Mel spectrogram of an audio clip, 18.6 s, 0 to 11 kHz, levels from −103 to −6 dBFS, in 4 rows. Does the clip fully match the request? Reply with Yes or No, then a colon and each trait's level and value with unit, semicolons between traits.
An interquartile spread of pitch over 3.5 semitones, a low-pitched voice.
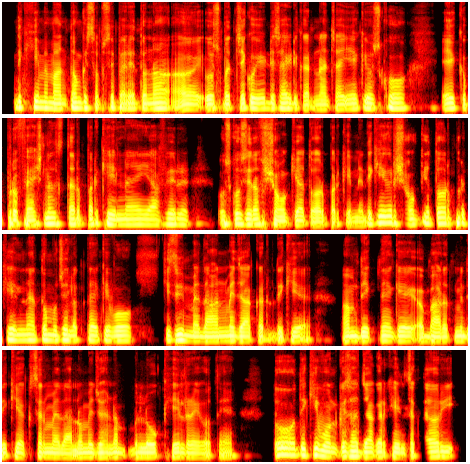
No: average, 3.2 semitones; low, 110 Hz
